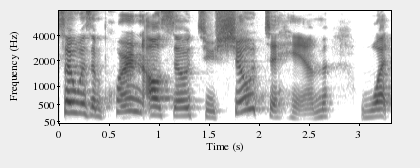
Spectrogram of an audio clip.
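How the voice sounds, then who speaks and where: A woman talks at a fairly slow pace, her pitch making very wide swings. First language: French. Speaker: business coach. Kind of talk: vlog tutorial.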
